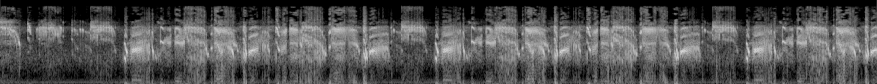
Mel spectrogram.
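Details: Swiftlets heard outdoors calling the flock, a loud continuous mass of high twittering and buzzy chirps with repeated swelling phrases from many birds.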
